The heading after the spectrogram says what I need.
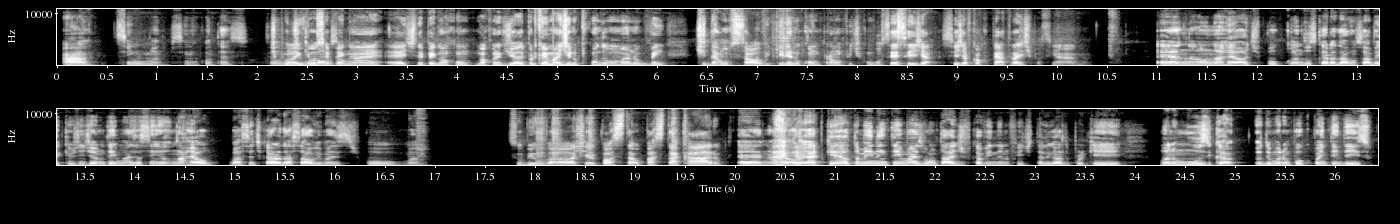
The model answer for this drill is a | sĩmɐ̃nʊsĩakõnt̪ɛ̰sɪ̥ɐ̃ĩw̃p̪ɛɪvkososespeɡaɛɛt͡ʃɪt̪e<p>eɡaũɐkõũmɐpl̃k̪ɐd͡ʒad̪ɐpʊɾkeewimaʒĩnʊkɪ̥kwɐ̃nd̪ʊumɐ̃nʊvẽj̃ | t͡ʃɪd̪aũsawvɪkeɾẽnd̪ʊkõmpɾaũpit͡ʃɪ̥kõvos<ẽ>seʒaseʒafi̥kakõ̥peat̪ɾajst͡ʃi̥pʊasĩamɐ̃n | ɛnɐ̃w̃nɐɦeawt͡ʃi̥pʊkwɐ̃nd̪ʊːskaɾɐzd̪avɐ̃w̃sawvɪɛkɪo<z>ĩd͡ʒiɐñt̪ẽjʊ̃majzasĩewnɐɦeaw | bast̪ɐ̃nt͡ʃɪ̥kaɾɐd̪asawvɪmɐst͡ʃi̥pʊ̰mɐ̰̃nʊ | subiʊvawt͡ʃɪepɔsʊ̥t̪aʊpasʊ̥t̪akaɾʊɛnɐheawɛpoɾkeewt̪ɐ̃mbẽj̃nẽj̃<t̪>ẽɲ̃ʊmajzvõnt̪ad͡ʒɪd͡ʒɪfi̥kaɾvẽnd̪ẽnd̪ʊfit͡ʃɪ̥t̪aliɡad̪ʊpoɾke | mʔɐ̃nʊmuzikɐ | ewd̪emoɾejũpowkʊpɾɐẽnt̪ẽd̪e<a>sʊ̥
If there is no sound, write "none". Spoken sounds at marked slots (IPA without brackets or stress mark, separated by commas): p, e, ʒ, t̪, i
